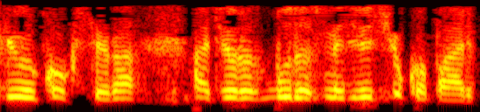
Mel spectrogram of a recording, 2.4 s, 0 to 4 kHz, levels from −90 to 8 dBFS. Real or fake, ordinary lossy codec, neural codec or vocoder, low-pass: real; MP3, 16 kbps; none; 3.6 kHz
